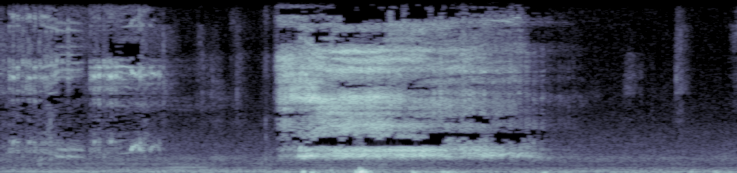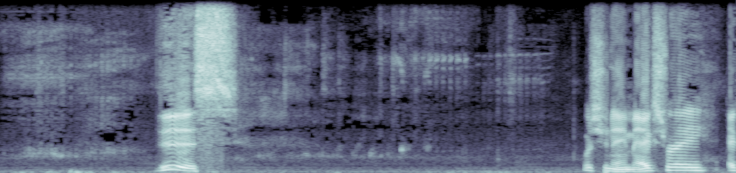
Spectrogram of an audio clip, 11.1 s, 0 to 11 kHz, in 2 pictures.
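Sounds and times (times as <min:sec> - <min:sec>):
toy electronic growl: 0:02.0 - 0:04.3, 0:05.5 - 0:06.8.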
